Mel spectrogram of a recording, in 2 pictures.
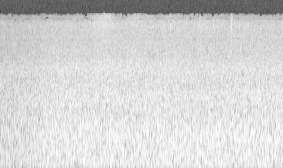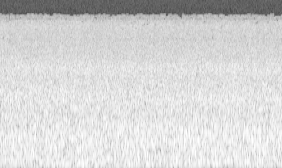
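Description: Steady rushing noise of heavy rain falling on the growing house roof, with a faint low hum underneath.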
